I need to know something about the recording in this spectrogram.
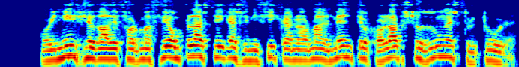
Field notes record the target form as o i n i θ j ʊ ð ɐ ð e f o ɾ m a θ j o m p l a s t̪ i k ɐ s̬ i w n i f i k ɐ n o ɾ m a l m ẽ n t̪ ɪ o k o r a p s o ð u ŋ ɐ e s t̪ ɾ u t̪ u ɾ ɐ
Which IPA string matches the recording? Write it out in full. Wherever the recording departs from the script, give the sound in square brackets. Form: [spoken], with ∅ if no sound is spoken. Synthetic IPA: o i n i θ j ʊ ð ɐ ð e f o ɾ m a θ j o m p l a s t̪ i k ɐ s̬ i [ɣ] n i f i k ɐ n o ɾ m a l m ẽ n t̪ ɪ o k o [l] a p s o ð u ŋ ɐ e s t̪ ɾ u t̪ u ɾ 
